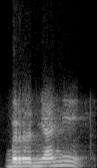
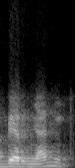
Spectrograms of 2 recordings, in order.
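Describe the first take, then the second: First: The first vowel is a weak schwa. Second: The first vowel is a clear e. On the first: The speaker calls it right. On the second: The speaker calls it wrong.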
